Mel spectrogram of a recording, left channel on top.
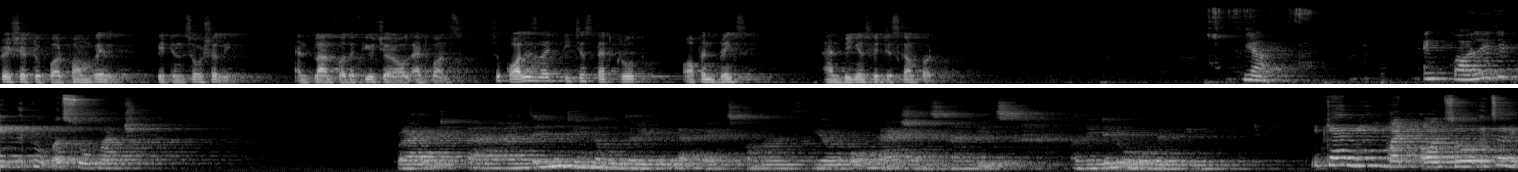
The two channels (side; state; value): both; different; correlation 0.01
